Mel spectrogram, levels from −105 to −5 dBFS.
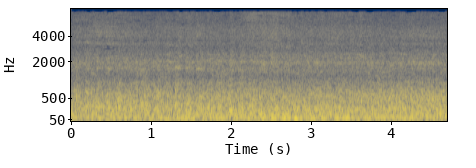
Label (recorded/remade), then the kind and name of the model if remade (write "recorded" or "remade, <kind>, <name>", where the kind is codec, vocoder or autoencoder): recorded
